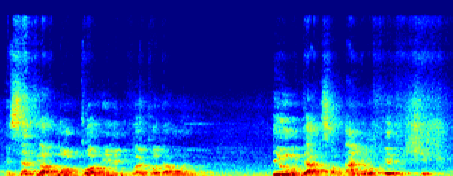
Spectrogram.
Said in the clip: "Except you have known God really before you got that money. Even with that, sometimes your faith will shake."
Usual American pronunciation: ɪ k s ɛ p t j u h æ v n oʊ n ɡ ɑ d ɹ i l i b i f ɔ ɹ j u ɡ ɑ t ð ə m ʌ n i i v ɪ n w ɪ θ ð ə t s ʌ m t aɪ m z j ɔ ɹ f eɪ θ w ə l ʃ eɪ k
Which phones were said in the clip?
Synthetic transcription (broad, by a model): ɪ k s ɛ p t j u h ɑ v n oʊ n ɡ ɑ d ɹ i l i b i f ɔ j ɡ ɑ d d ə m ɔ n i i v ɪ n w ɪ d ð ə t s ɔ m t aɪ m j ɔ f eɪ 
